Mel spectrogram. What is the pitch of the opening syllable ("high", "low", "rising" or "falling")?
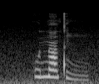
high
